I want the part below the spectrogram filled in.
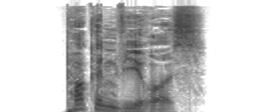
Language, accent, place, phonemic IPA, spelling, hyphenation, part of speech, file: German, Germany, Berlin, /ˈpɔkn̩ˌviːʁʊs/, Pockenvirus, Po‧cken‧vi‧rus, noun, De-Pockenvirus.ogg
- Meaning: poxvirus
